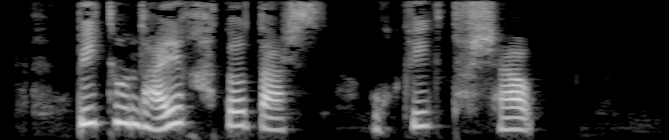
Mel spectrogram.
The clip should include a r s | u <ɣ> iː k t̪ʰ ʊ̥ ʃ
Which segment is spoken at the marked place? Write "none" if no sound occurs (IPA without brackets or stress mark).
x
